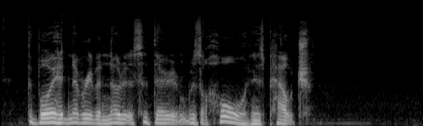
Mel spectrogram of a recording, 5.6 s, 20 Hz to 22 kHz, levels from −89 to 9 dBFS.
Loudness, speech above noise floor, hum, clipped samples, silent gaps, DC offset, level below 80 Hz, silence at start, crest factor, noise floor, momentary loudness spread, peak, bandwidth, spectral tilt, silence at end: -27 LUFS; 48 dB; none; under 0.1%; none; under 0.1%; -60 dBFS; 0.4 s; 18 dB; -73 dBFS; 11 LU; -10 dBFS; 10 kHz; -8.5 dB/octave; 1.5 s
